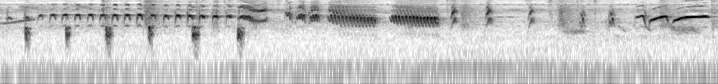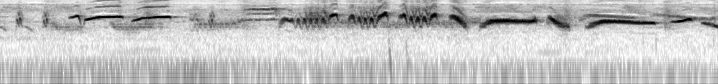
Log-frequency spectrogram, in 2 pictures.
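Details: Chinese hwamei, a kept cage bird prized in Vietnam's northwest mountain hobby, in full song: a quick run of sharp dry clicks, then loud, varied, whistled and slurred phrases, rising and falling, delivered almost without pause over a low background hum.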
